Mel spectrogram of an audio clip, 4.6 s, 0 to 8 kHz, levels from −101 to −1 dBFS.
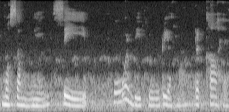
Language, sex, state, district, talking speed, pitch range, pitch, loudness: Hindi, female, Punjab, Pathankot, 105 wpm, 185-215 Hz, 200 Hz, -16 LUFS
